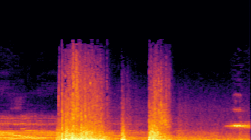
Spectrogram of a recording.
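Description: A car crashes heavily onto the ground.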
